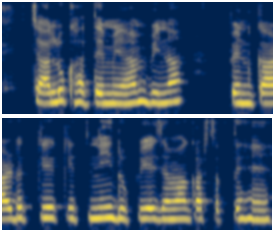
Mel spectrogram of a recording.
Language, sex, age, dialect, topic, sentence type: Hindi, female, 18-24, Awadhi Bundeli, banking, question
